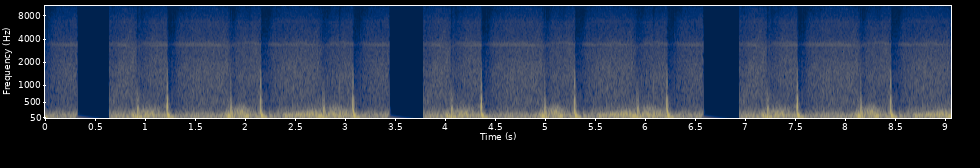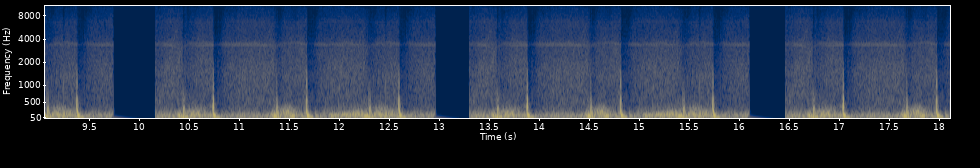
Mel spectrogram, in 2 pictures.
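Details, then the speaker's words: Regular heartbeat through a stethoscope, with a brief soft murmur right after the first heart sound that fades before the second: an early systolic murmur. "This is the Early Systolic Murmur"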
